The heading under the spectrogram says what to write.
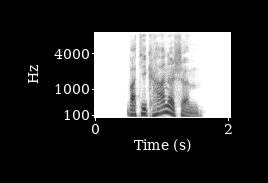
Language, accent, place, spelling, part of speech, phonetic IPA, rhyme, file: German, Germany, Berlin, vatikanischem, adjective, [vatiˈkaːnɪʃm̩], -aːnɪʃm̩, De-vatikanischem.ogg
- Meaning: strong dative masculine/neuter singular of vatikanisch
